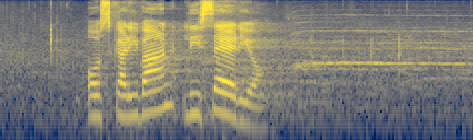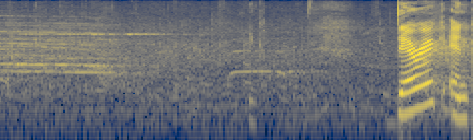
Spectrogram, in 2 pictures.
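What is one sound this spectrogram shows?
A man announces through a loudspeaker in a large echoing hall.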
